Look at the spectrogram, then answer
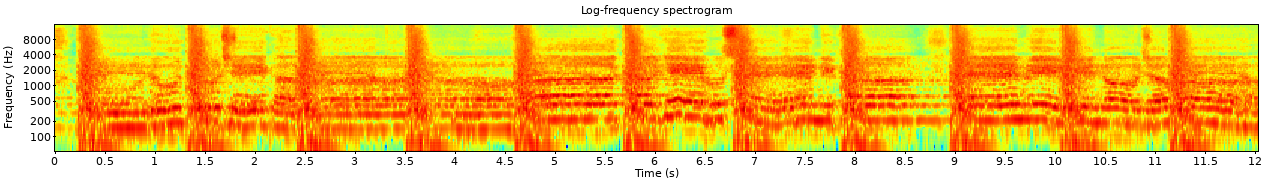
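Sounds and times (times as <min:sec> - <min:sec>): heavy drum beat: 0:00.0 - 0:12.0
man chanting a slow lament: 0:00.0 - 0:12.0.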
